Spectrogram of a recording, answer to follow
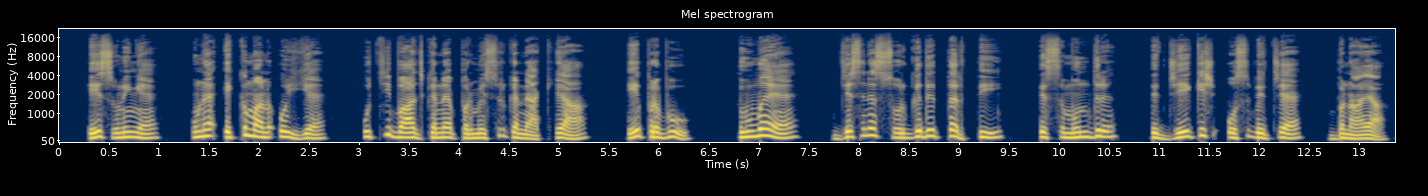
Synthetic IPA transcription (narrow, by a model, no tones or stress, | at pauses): eːsʊɽ̃ɪjɛ̃ | ʊnɛ̃ʔɪkmɐnoːijɛ | ʊtːʃibaːd͡ʒkɐnːɛpɐɾmeːsəɾkɐnːɛaːkʰeja | ɦeːpɾɐbu | t̪ʊʋɛ̃ɛ | d͡ʒesnɛsʊɾɡd̪et̪ʰɐɾt̪i | t̪esɐmʊ̃nd̪əɾ | t̪ed͡ʒeːkɪʃʊsbɪt͡ʃɛ | bɐɽ̃aːja̰ː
